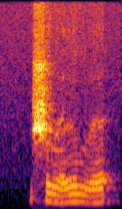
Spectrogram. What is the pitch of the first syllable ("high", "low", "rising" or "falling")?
low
